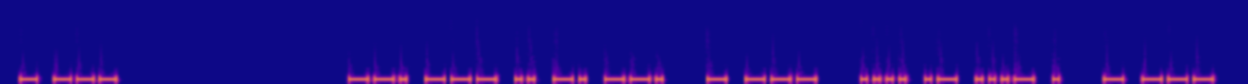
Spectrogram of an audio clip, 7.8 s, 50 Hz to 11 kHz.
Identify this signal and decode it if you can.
Morse code, heard as a keyed tone, about 29 wpm, 700 Hz. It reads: TO GOING TO HAVE TO
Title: Speed-Racing - Sets of 4 Words 25wpm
